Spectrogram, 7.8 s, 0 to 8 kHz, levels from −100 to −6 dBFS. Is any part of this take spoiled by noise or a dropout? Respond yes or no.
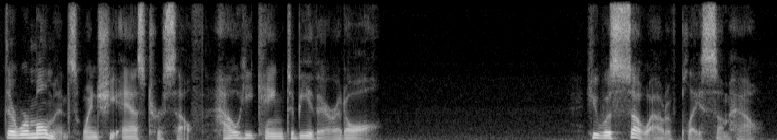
no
